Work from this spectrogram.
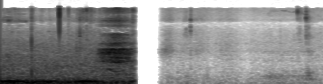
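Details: A brief breathy rush of low rumbling noise cuts off abruptly into near silence with only faint rustles, and no animal call is heard.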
